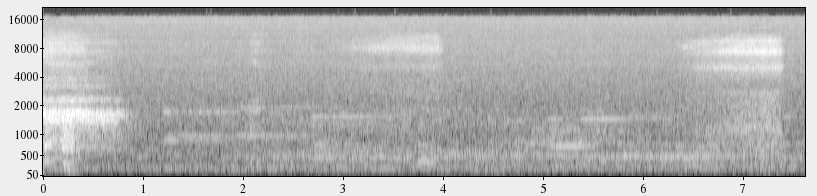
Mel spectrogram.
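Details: Sleeping cat snoring: quiet, hissy snores with soft noisy breaths every few seconds.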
